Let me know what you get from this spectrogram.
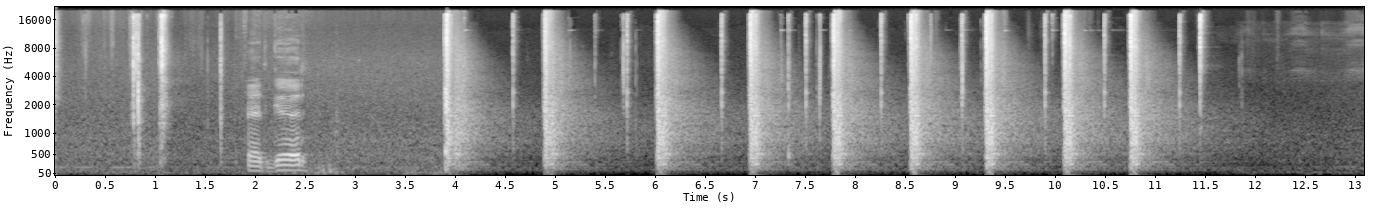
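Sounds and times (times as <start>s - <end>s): pistol shots: 3.9s - 5.4s, 6.0s - 11.5s.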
